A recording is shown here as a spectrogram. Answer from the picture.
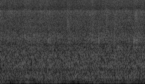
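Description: Papdi, a thin round of maida dough, deep-frying in medium-hot oil in a wok, a steady sizzle of bubbling oil.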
